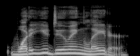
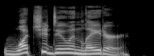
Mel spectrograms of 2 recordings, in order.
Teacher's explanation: Notice how the T sound softens or disappears.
